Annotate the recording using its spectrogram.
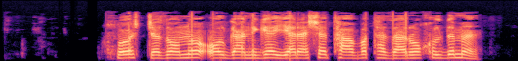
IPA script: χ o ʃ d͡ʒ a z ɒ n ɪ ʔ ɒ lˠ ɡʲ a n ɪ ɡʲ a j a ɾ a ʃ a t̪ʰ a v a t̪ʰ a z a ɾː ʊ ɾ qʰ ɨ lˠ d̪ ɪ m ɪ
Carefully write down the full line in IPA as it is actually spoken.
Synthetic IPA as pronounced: χ o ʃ d͡ʒ a z ɒ n ɪ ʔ ɒ lˠ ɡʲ a n ɪ ɡʲ a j a ɾ a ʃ a t̪ʰ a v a t̪ʰ a z a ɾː ʊ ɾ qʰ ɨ lˠ d̪ ɪ m ɪ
